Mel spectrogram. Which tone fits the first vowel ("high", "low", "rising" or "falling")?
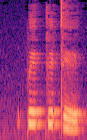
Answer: high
